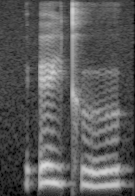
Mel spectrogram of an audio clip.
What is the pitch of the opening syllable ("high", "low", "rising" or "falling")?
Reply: falling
